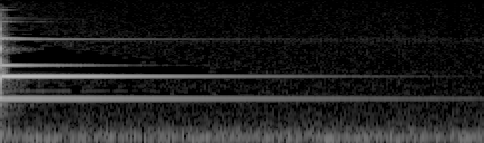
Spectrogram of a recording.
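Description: A single bright chime-like ding sound effect, struck once and ringing with a few clear tones that fade away over about a second and a half, marking a countdown number appearing on screen.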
